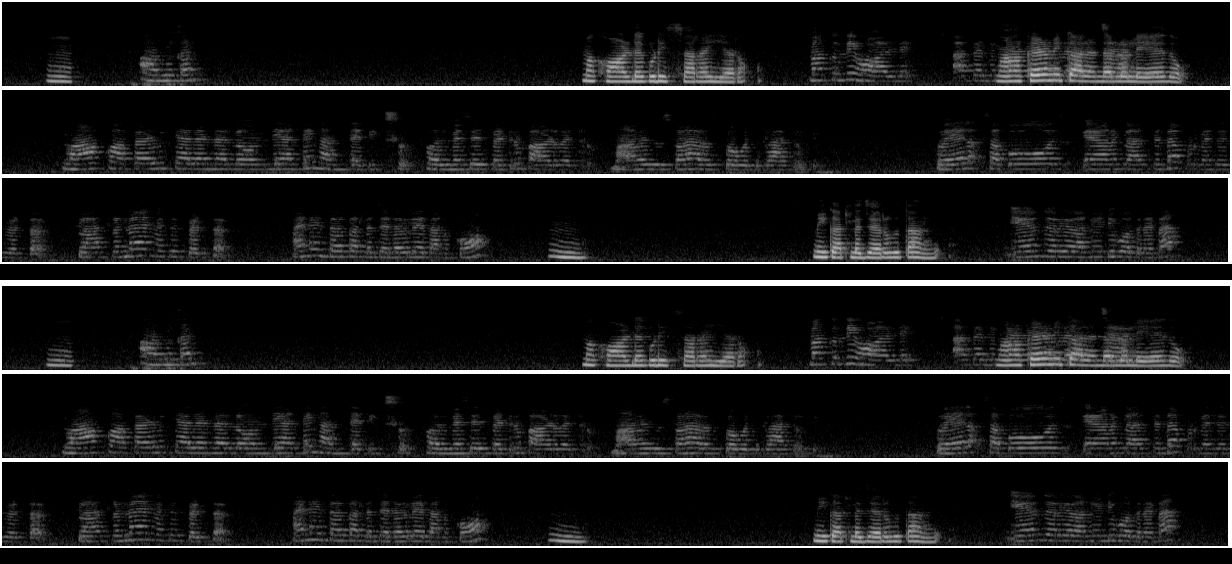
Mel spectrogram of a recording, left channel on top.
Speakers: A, on the left; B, in the centre.
A: ఆ
B: అగ్ ఆక
A: మాక్ హాల్ కుడి ఇస్తారో ఇయ్యారో
B: కుంది హాలిడే అక్కడ మీ
A: మా
B: క్యాలెండర్
A: అకాడమిక్
B: లో
A: క్యాలెండర్
B: ఇచ్చారు
A: లో లేదు
B: మాకు అకాడమిక్ క్యాలెండర్ లో ఉంది అంటే ఇంకా అంతే ఫిక్స్, వాళ్ళు మెసేజ్ పెటరు పాడుపెటరు మామే చూసుకొని ఆ రోజు పోవచ్చు క్లాసులకి వేళ సప్ పోజ్ ఏమైనా క్లాస్లు ఉంటే అప్పుడు మెసేజ్ పెడతారు, క్లాస్లు ఉన్న ఆయన మెసేజ్ పెడతారు. అయినా ఇంతవరకు అట్లా జరగలేదు అనుకో
A: మ్ మీకు అట్లా జరుగుతా ఉంది
B: ఏం జరిగద అన్ని ఇంటికి పోతున్నాయి బా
